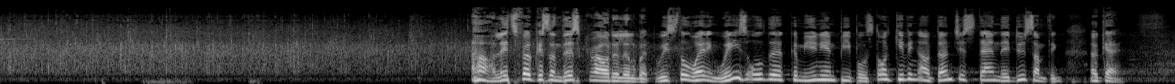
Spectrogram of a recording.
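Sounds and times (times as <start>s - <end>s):
audience applause: 0.0s - 6.6s
speech: 4.8s - 11.3s.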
